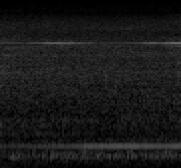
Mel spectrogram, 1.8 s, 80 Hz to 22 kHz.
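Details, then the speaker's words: Brand-new FLSUN S1 3D printer printing at presumably its fastest setting, door closed: steady vacuum-like whoosh with faint constant whistle; just the fans working hard, normal, louder with door open. "I mean, it's not as bad as I thought it was going to be. It's loud. It definitely sounds like someone's running a vacuum."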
